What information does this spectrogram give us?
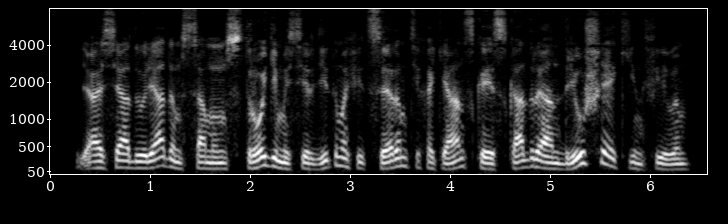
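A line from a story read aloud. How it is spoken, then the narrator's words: Loud declaration. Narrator (Russian): громко заявила Рива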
